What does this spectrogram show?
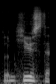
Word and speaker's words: Houston: Houston.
